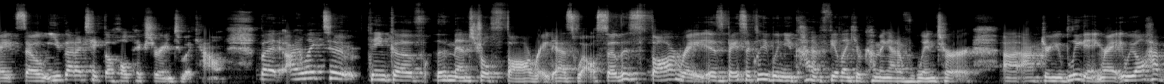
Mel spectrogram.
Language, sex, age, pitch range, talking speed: English, female, 20-39, 155-185 Hz, 240 wpm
